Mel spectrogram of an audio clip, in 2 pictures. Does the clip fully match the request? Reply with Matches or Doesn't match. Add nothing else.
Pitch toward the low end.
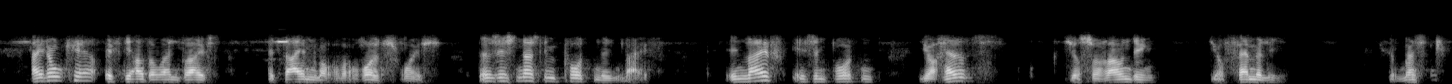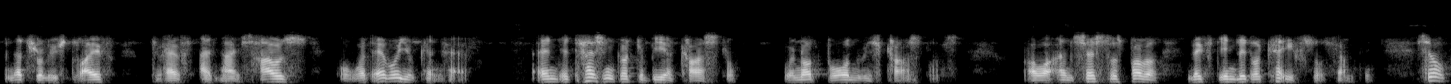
Matches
